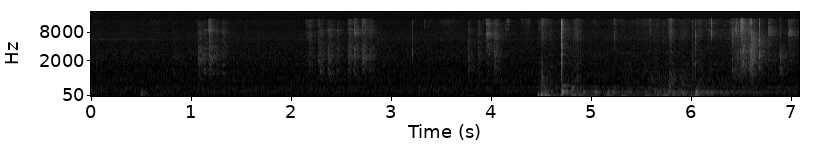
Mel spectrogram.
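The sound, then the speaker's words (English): Typing on a computer keyboard with both hands: sparse, quiet keystrokes at first, then a denser, louder run of rapid clicks through the second half. “let me type with two hands”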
